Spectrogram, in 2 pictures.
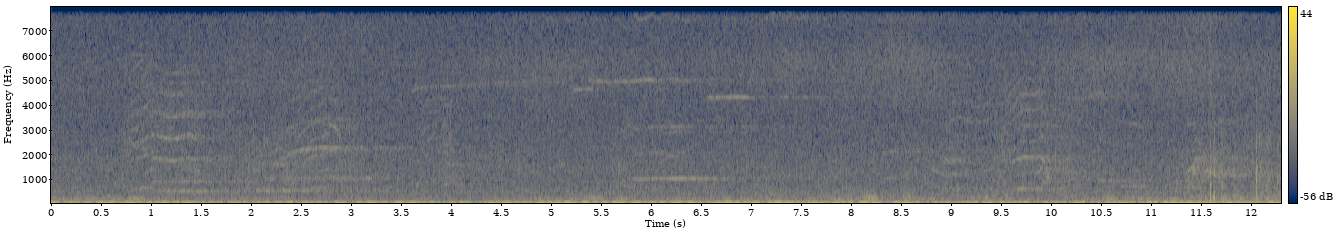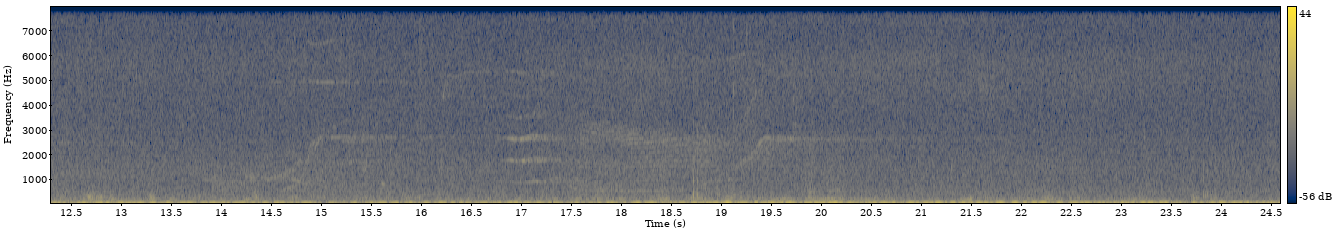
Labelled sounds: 2.0	3.1	killer whale, southern resident, 0.53 to 4.6 kHz
5.1	6.4	killer whale, southern resident, 4.6 to 5.6 kHz
9.3	10.1	killer whale, southern resident, 0.60 to 4.6 kHz
16.8	17.3	killer whale, southern resident, 0.88 to 3.7 kHz

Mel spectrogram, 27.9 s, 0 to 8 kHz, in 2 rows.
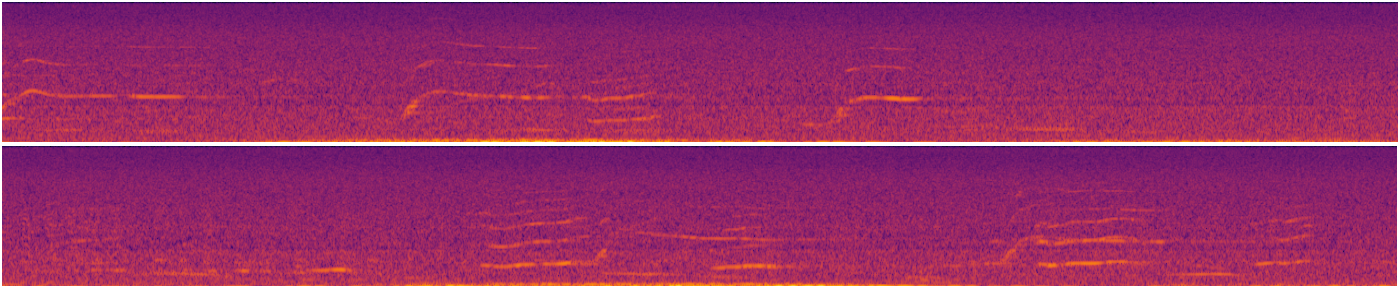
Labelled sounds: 0.0	1.8	humpback whale, 0.80 to 3.0 kHz
2.6	2.8	humpback whale, 1.3 to 1.7 kHz
4.0	5.4	humpback whale, 0.80 to 3.3 kHz
5.8	6.2	humpback whale, 0.83 to 1.0 kHz
8.4	9.2	humpback whale, 0.83 to 2.9 kHz
18.8	21.4	humpback whale, 0.80 to 1.7 kHz
24.0	25.5	humpback whale, 0.80 to 3.1 kHz
26.7	27.1	humpback whale, 0.96 to 1.7 kHz

